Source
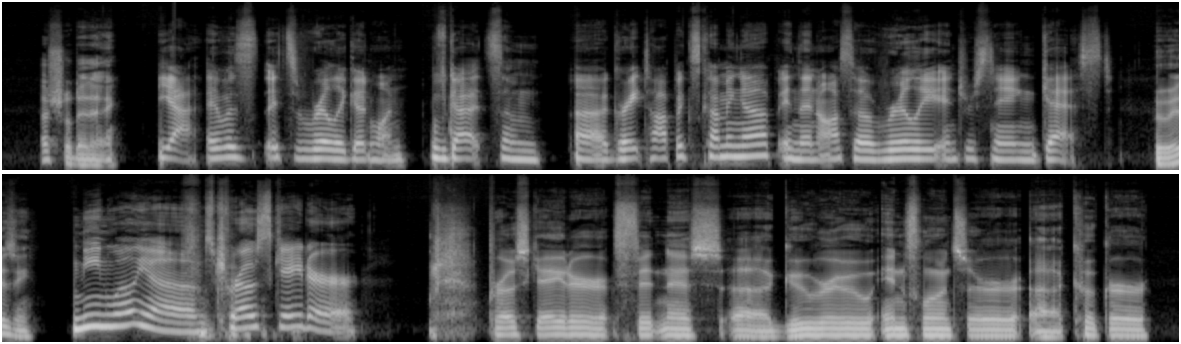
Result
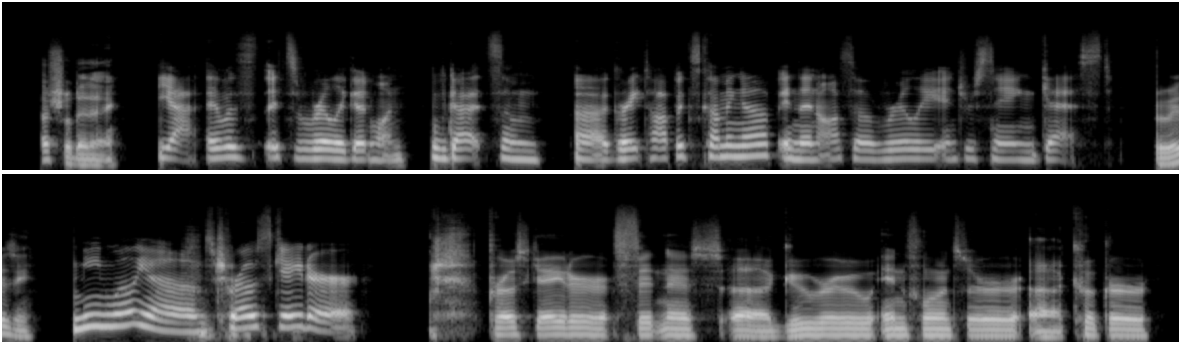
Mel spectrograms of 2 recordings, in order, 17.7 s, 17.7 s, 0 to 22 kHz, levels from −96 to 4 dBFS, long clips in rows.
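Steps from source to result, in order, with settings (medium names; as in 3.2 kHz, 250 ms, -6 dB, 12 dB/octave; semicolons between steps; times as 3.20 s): spectral noise reduction 8 dB; gate with hold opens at -38 dBFS; low-pass that closes with the level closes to 1.3 kHz, closed at -16.5 dBFS; dynamic bell 1.3 kHz, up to -5 dB, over -41 dBFS, Q 2.2; 6.11–8.68 s: compression 2.5:1, threshold -32 dBFS, peak gain reduction 11 dB; distance through air 85 m; small resonant body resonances 510/1300/1900/2700 Hz, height 13 dB, ringing for 20 ms; trim -5.5 dB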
